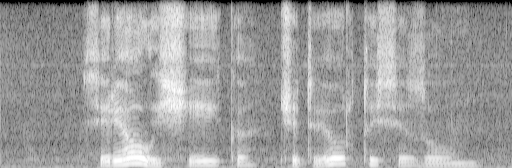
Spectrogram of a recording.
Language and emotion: Russian, sad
